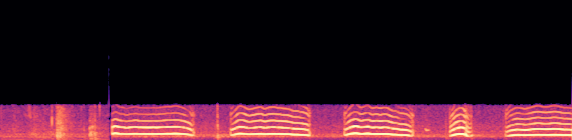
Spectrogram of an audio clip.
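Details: Newborn Pomeranian puppy, the only one of a litter of three to survive birth, its father a Pomeranian and mother a part-Pomeranian mix; a series of high, drawn-out whines with a steady tone, separated by short pauses.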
